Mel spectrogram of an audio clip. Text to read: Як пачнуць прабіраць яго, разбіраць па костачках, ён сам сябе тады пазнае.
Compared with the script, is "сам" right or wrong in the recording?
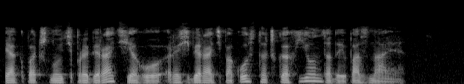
wrong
